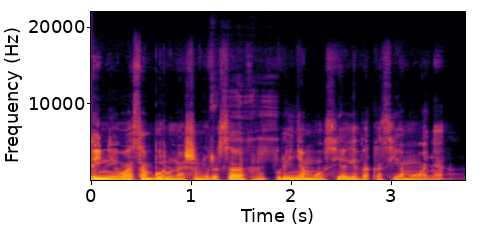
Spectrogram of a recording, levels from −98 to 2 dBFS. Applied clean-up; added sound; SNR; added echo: neural mask model Resemble Enhance denoiser.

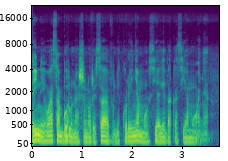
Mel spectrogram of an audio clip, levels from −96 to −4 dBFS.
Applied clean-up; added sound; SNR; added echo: none; none; none; none.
